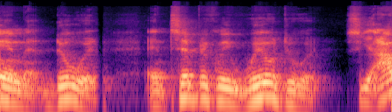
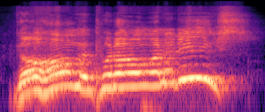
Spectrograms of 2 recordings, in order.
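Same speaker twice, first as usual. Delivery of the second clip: mock excited; 10 semitones higher, 6 dB louder than usual. Mock advice to sperm donors.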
